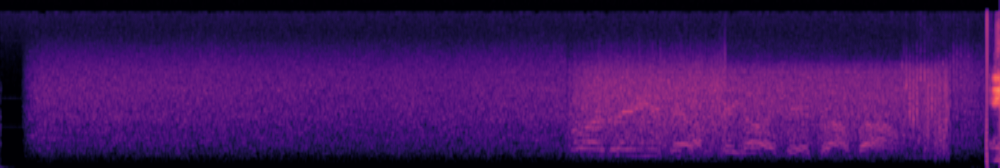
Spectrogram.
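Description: CB radio receiver hiss from the set's speaker. About six seconds in, a weak station's voice comes through faintly under the static. A sharp click sounds near the end.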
